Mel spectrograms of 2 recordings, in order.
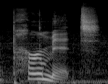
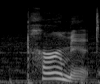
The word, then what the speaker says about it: permit: for English is to say something like I got a permit permit I put stress on the first syllable versus I didn't permit that you put stress on the second syllable to denote whether the permit is a piece of paper or permit I allowed you to do that it's a verb informal Japanese also doesn't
